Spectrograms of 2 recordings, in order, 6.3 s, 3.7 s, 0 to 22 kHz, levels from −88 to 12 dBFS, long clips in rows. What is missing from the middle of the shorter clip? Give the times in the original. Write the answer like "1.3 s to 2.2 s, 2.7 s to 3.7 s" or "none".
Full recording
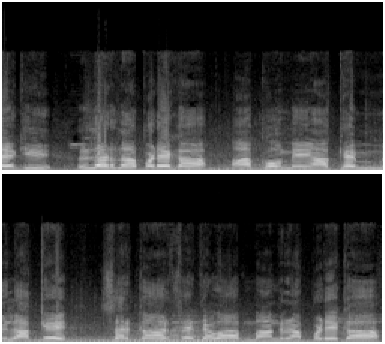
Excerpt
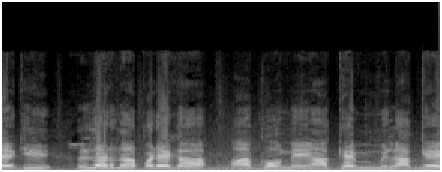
none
